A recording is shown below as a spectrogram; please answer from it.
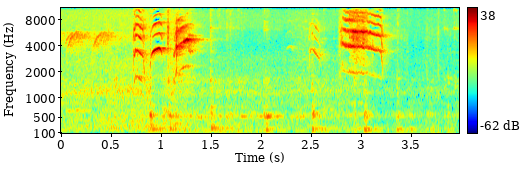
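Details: Several brown-eared bulbuls feeding together and competing for food, one with a disabled left foot; two bursts of shrill, harmonic squealing calls, with soft tapping and a low background hum.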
